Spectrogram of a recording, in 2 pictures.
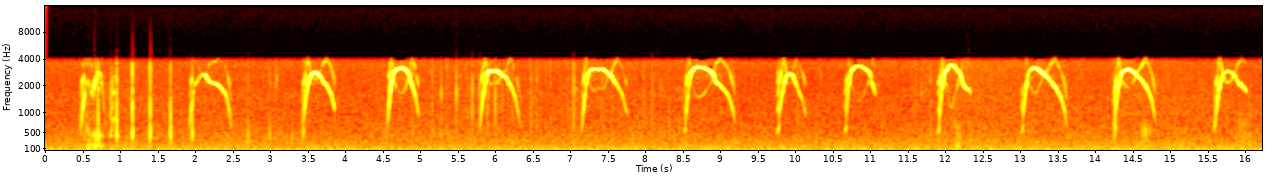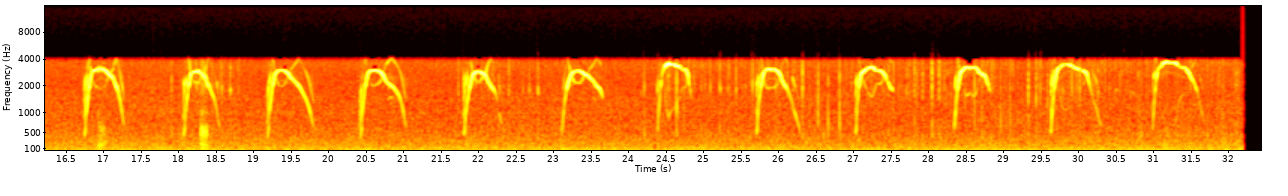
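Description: Northern royal albatross chick begging for food: a thin, high call that rises and then falls, repeated steadily about once every second and a quarter. There are a few quick clicks near the start.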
